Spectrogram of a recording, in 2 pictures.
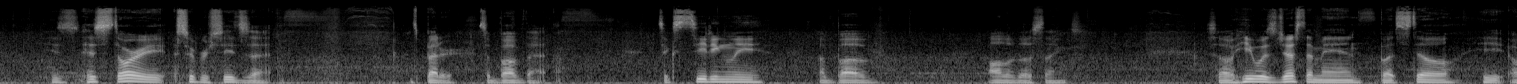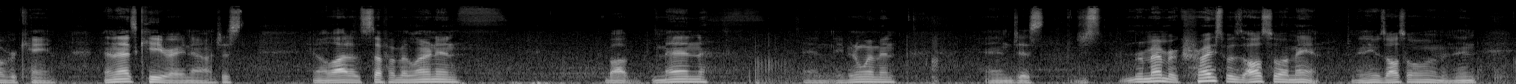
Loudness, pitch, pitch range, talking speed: -24 LUFS, 90 Hz, 80-105 Hz, 125 wpm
